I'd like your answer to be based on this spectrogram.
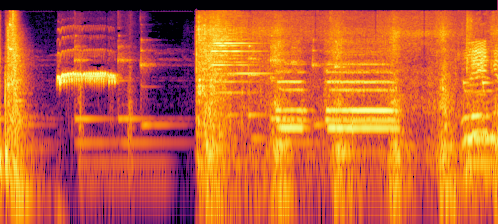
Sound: train horn toots; blows whistle

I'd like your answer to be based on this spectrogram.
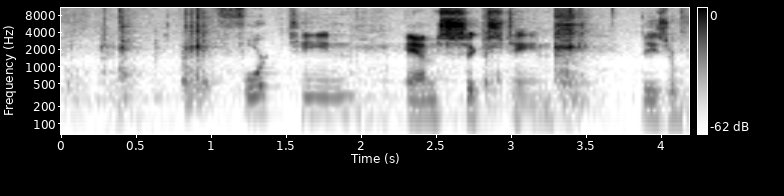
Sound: chairs squeaking

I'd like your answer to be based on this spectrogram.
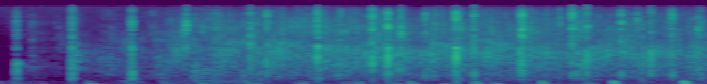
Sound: applause

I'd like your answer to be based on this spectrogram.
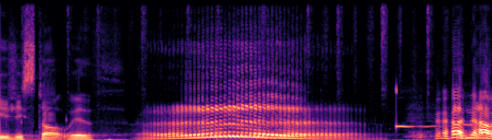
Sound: vocal trill

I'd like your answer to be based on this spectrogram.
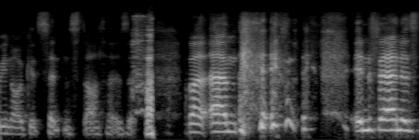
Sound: laughs

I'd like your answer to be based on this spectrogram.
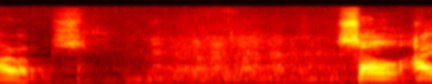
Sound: audience laughs

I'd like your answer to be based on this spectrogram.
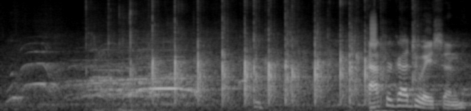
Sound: cheering and applause

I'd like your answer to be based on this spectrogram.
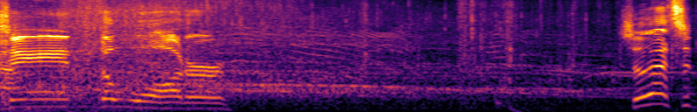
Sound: crowd groans

